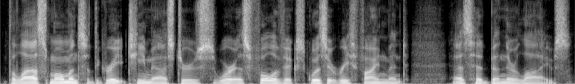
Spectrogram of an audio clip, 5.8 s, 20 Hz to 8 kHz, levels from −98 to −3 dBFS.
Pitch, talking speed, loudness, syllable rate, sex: 120 Hz, 200 wpm, -17 LUFS, 5.7 syllables/s, male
